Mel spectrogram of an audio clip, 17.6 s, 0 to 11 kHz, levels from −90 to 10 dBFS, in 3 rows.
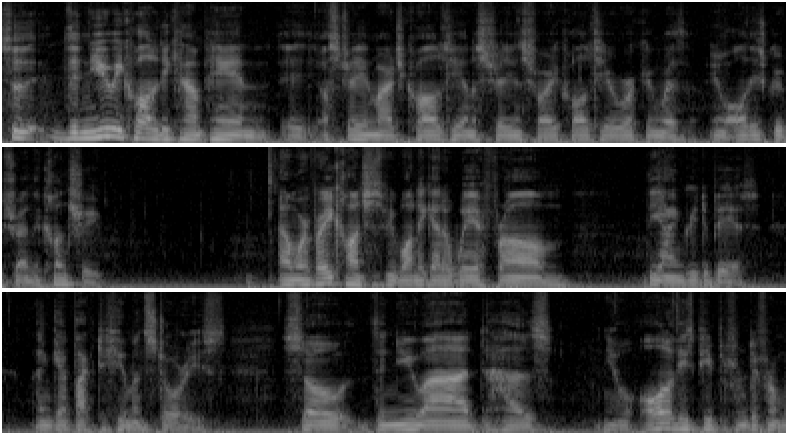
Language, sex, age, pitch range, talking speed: English, male, 30-49, 95-105 Hz, 190 wpm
